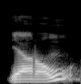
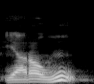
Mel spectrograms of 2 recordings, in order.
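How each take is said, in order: First: The waw is closed with no following vowel. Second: The waw carries a u vowel into the next word.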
